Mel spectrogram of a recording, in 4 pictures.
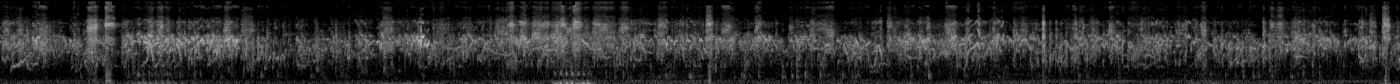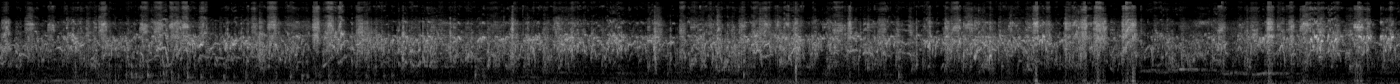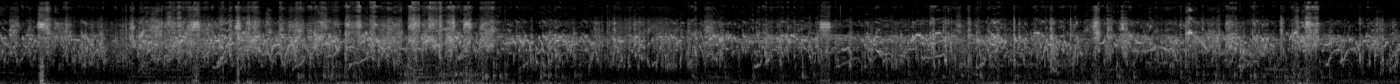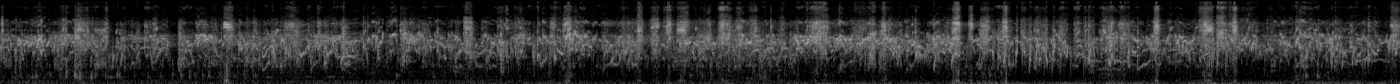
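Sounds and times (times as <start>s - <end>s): budgerigars chattering and squawking: 0.0s - 56.0s.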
